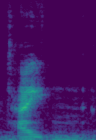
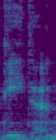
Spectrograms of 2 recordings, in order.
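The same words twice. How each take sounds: First: The name is pronounced the plain English way. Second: The name is pronounced the Spanish way. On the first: "just regular Titan" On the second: "if uh, you want to pronounce it how it's uh, how it is as far as it's characterized"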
